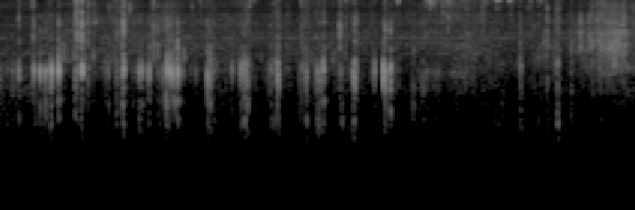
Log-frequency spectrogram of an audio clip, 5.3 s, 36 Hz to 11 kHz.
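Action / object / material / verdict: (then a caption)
tap / leather handbag / leather / none. Fingertips and long nails scratch and tap the front panel near the zipper of a medium, hollow, soft-sided red pebbled-leather handbag lying on a textured mat. The result is a quick, irregular series of short, dry taps and scratchy patters centered around 1.5 kHz with some high hiss, each dying away almost instantly and with no low-end thump.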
